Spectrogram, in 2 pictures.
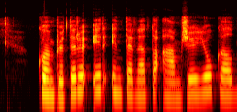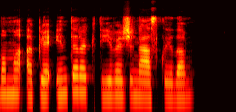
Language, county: Lithuanian, Panevėžys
